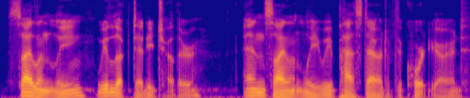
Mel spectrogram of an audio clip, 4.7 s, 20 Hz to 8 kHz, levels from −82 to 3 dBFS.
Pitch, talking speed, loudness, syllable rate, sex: 85 Hz, 180 wpm, -20 LUFS, 5.4 syllables/s, male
